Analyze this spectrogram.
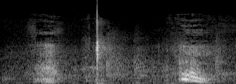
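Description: A back door swings shut with a single sharp latch click, framed by soft shuffling noise before and a fuller rustling swell afterward. No one speaks.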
